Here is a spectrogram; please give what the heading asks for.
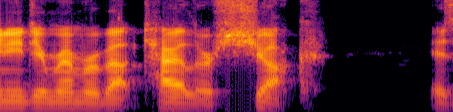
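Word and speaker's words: Shough: to remember about Tyler shuck is his last name rhymes with suck but it's three years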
